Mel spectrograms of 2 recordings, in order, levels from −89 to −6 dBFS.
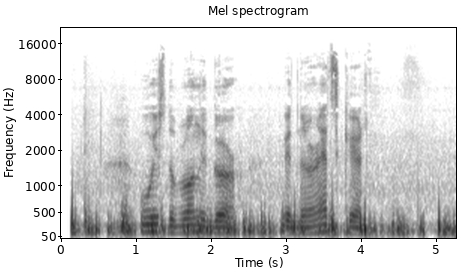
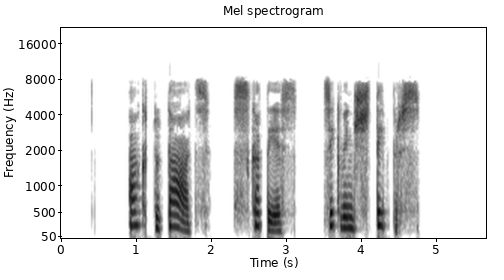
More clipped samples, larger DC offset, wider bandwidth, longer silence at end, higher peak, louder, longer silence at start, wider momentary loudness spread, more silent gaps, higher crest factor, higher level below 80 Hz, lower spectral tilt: neither; neither; first, 14.5 kHz vs 8.4 kHz; second, 0 s vs 0.9 s; second, -8 dBFS vs 0 dBFS; second, -29 LUFS vs -18 LUFS; second, 0.1 s vs 0.9 s; second, 8 LU vs 15 LU; second, none vs 1.99-2.28 s, 3.13-3.49 s; about the same, 20 dB vs 20 dB; about the same, -56 dBFS vs -54 dBFS; first, -7 dB/octave vs -3 dB/octave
